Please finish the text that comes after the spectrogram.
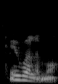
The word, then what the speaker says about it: Iwelumo: Is it Iwelumo? Is that how you pronounce it? Iwelumo, thank you.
